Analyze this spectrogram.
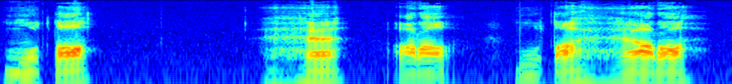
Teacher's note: مطا is the mufakham, which is full mouth. Ra is strong, full mouth. But the ha is empty mouth.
